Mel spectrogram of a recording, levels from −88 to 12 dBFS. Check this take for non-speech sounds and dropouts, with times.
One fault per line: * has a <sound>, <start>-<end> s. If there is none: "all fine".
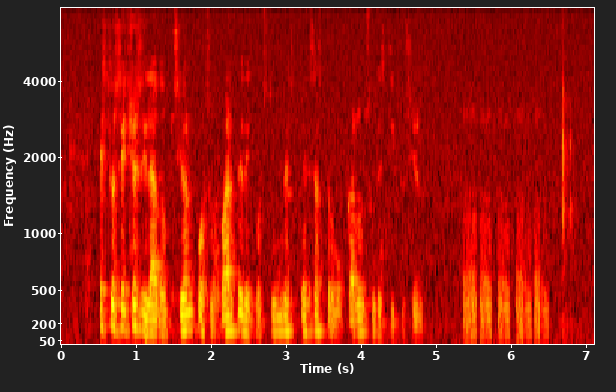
* has a laugh, 5.4-6.5 s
